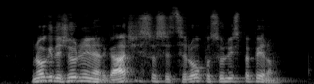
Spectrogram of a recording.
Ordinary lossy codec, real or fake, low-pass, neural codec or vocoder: MP3, 64 kbps; real; 19.8 kHz; none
